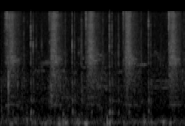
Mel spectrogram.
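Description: Footsteps crunching on dry ground, about two steps a second, each with a dull thud.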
